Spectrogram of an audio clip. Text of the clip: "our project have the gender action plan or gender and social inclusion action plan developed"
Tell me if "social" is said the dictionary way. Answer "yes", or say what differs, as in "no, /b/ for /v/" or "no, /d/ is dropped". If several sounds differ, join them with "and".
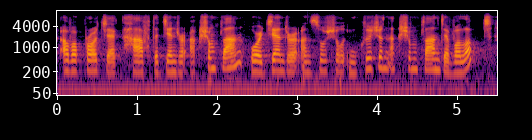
yes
